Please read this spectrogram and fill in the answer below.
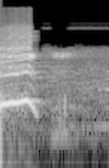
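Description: A brief, loud, high-pitched musical whoop on breathing in, typical of inspiratory stridor from a narrowed upper airway.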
